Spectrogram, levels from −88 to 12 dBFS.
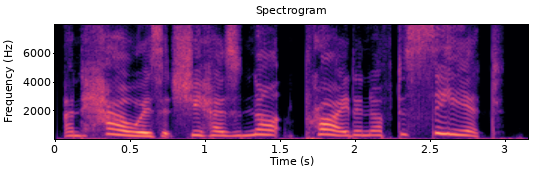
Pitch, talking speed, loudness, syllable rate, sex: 295 Hz, 230 wpm, -17 LUFS, 5.0 syllables/s, female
